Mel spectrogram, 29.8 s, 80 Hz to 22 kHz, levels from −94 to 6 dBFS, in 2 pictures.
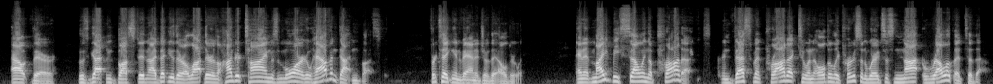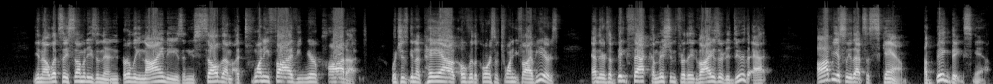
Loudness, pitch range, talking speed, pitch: -15 LUFS, 130-165 Hz, 195 wpm, 145 Hz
